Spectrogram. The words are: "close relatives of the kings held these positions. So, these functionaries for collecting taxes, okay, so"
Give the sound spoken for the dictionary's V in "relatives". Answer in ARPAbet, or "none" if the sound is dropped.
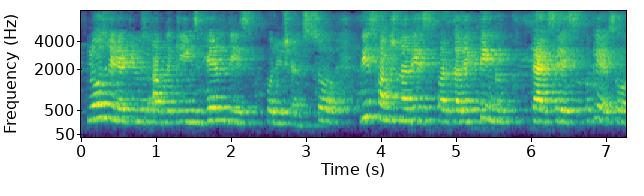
none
